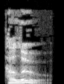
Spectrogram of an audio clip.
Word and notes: halloo: British English

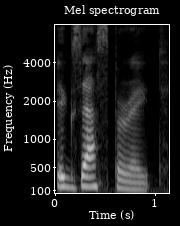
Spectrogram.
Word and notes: exasperate: American English

